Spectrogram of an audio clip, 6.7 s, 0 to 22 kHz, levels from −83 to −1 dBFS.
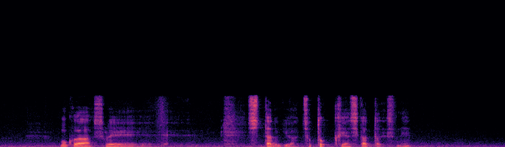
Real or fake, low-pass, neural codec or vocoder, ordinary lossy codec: real; none; none; none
